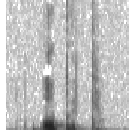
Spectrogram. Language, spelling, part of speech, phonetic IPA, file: Russian, опыт, noun, [ˈopɨt], Ru-опыт.ogg
- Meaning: 1. experience 2. experiment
